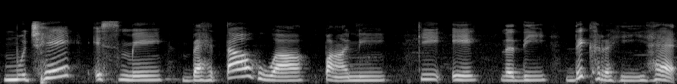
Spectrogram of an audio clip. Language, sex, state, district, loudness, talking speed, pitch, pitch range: Hindi, female, Madhya Pradesh, Katni, -16 LUFS, 95 wpm, 200 Hz, 190-230 Hz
